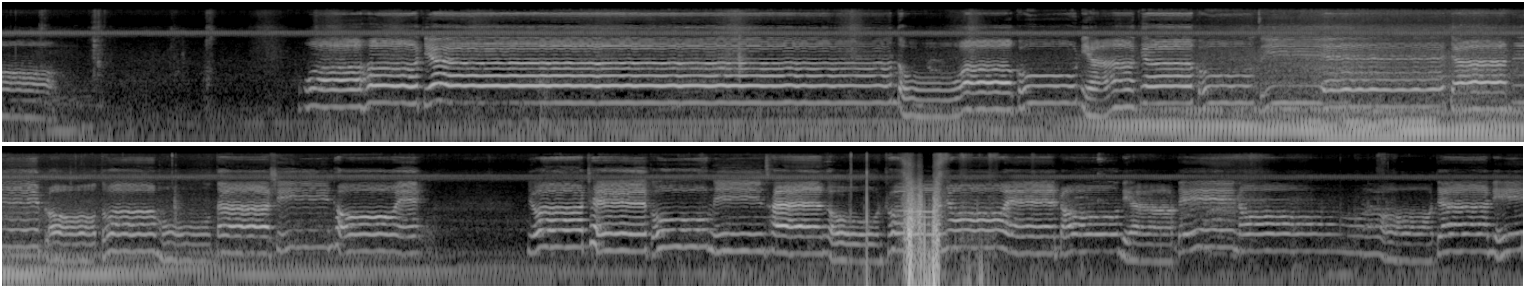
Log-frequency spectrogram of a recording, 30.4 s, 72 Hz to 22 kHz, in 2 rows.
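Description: A woman singing Hmong kwv txhiaj, a sad orphan's lament, solo. After a short pause she holds one long wavering note, then sings ornamented phrases that rise and fall with breaths between them. A single sharp knock comes about 24 seconds in.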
